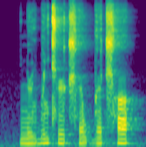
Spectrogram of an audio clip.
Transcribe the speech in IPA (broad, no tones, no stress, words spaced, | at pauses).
nyʎbɪʎcʰyt͡ʃʰɪw bɪt͡ʃʰə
